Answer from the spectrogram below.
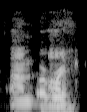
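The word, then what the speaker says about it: Arbery: Aubrey, how do I pronounce his name? Aubrey.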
